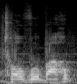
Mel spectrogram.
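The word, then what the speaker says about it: Tohuwabohu: So I said it right, Tohu Vabohu.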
